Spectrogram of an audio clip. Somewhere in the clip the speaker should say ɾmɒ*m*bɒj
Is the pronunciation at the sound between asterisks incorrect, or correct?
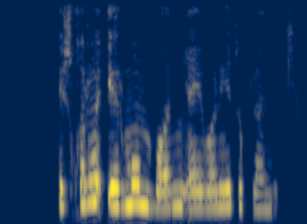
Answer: incorrect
